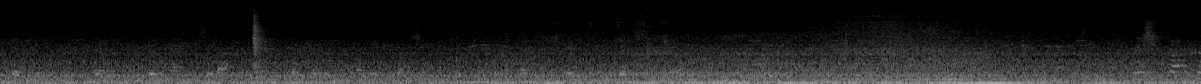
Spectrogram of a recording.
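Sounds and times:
bus engine idling: 0.0 - 12.0.

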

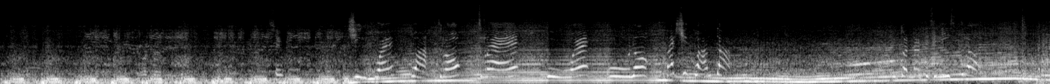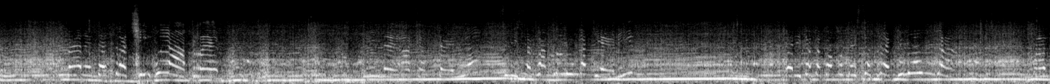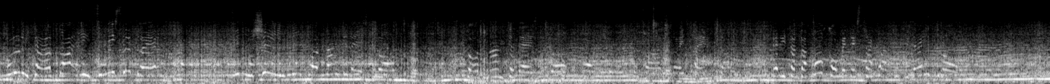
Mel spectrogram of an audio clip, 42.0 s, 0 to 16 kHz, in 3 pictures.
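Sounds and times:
car engine accelerating through gears: 0.0 - 42.0.

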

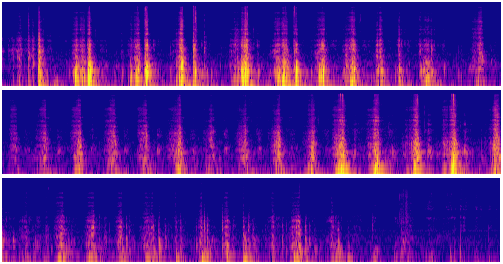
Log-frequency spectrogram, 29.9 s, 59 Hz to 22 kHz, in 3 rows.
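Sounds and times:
gouge scraping through wood: 0.0 - 27.2, 27.8 - 29.9.

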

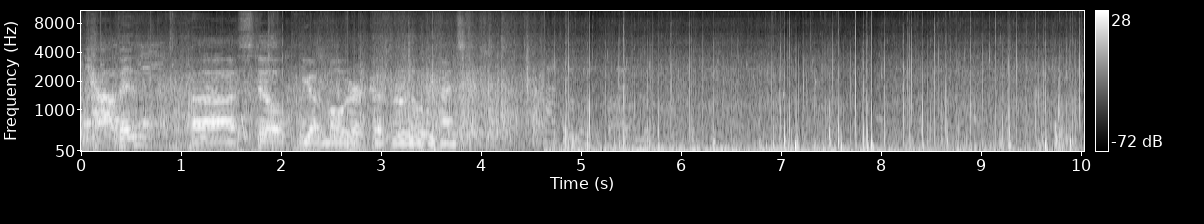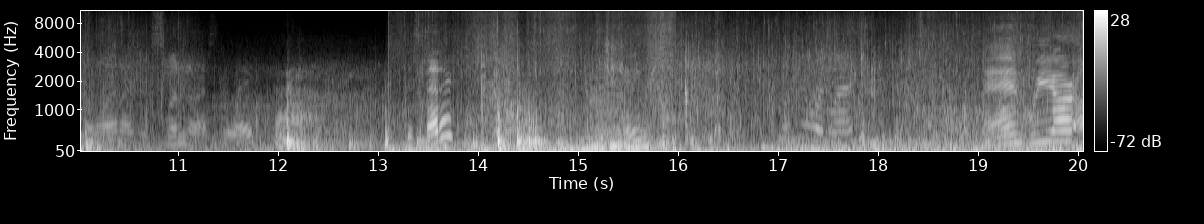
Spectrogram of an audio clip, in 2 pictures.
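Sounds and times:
heavy rain pattering: 0.0 - 11.3, 17.0 - 20.0.

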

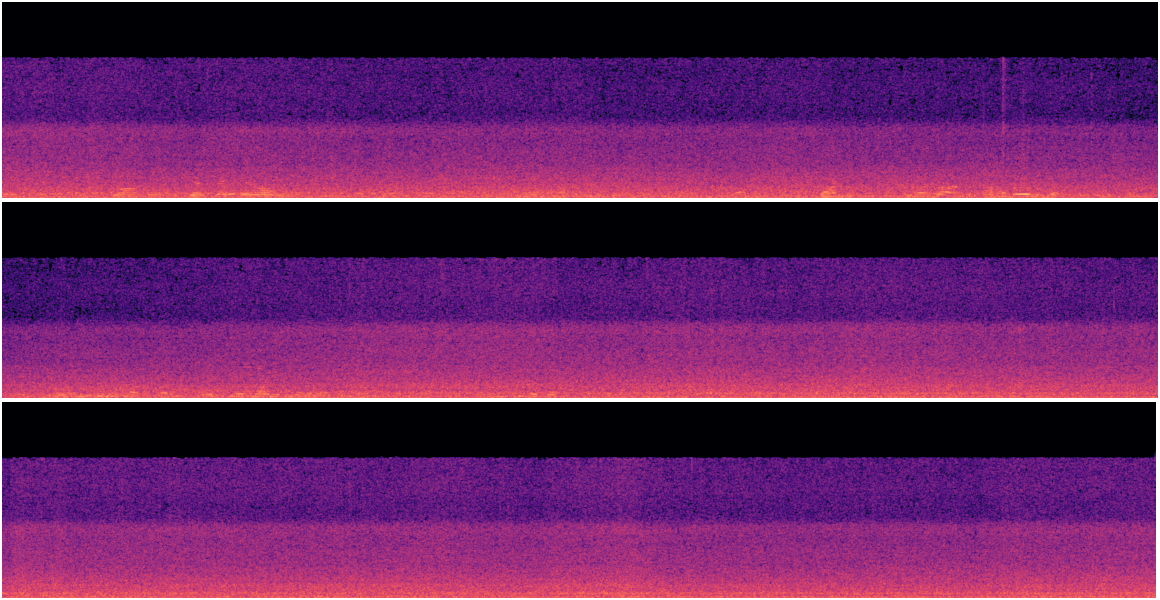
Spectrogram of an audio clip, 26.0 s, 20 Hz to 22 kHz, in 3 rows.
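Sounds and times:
floodwater rushing: 0.0 - 26.0.

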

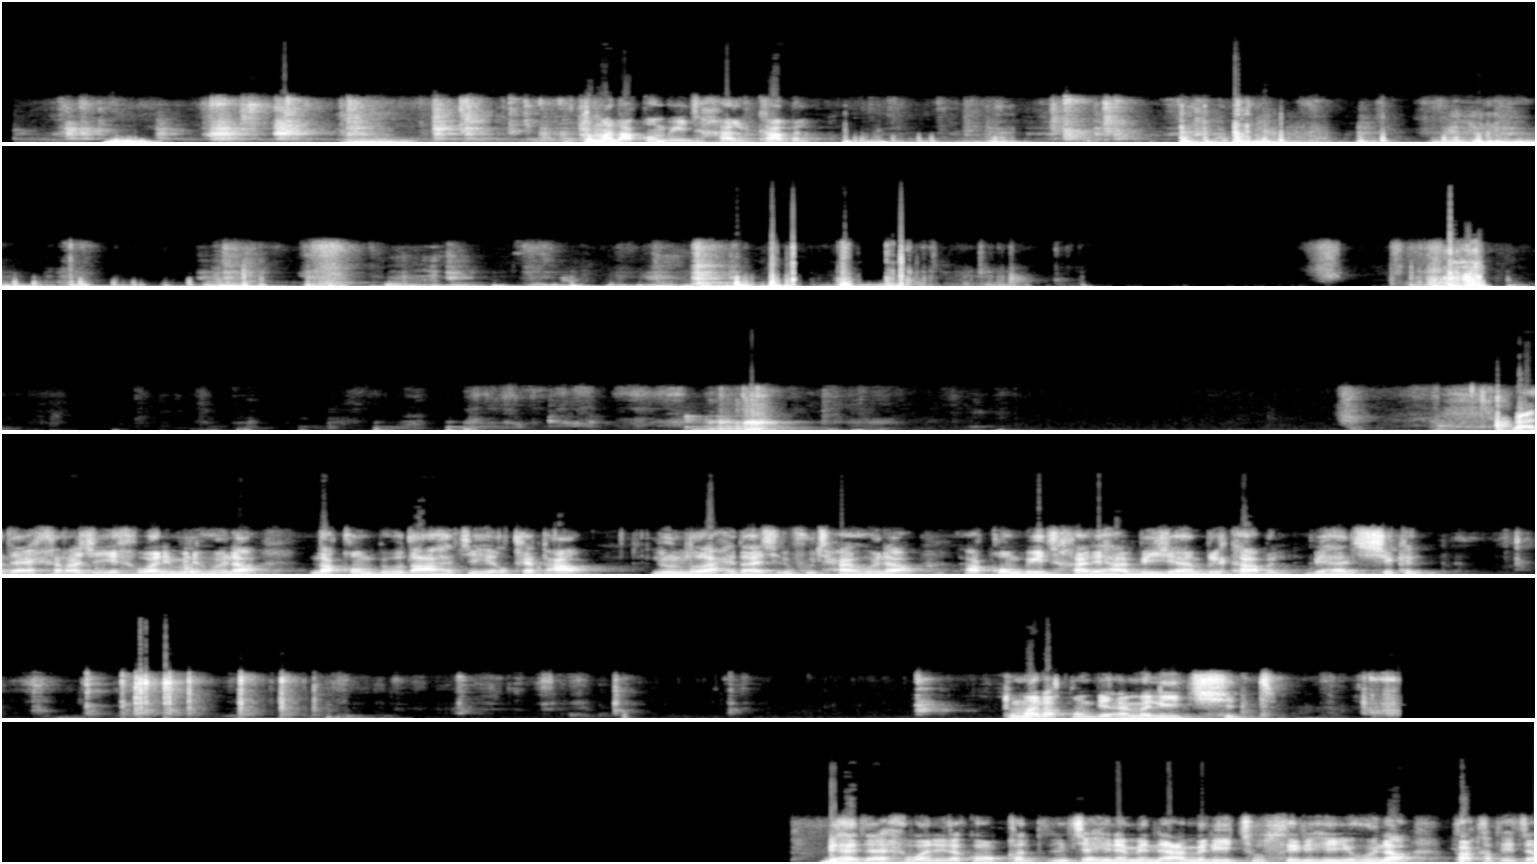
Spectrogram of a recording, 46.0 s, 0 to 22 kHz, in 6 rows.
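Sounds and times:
knocking and scraping in ceramic basin: 0.1 - 3.1, 3.7 - 12.3, 17.0 - 19.8.

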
